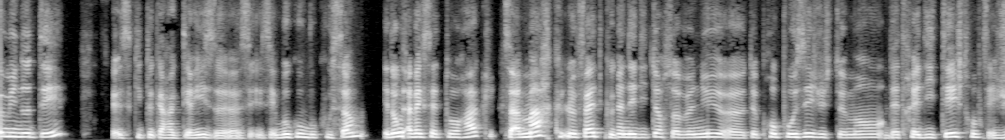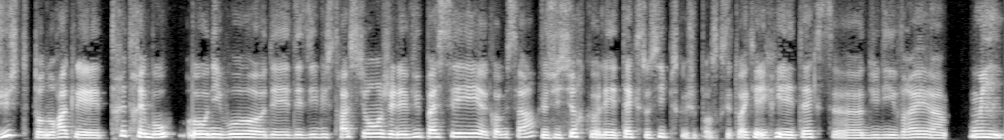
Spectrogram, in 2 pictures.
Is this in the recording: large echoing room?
no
